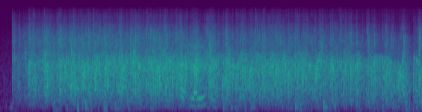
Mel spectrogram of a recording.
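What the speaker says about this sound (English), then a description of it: "Big, big, huge round of applause for Rebecca." Keynote audience gives a big round of applause for the speaker, a loud, sustained, dense clapping from a large crowd that starts suddenly and continues evenly without a break.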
